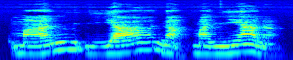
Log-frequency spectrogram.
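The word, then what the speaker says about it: mañana: n here but here when you add the tilde that's a different sound it says if i were to write it for you to pronounce it it would be mine now this is incorrect spelling but if i wanted you to focus on the pronunciation you can look at this there's a y there ma na and that is tomorrow okay let's continue oh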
